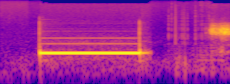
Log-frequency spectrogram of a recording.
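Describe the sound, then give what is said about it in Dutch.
A telephone ringing tone while a call is placed: one steady, mid-pitched tone lasting about a second, followed by faint clicks and a soft hiss. “We besluiten Peter nog eens te bellen.”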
